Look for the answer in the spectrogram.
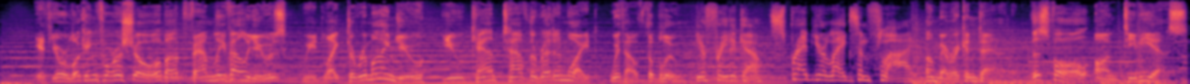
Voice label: TV Promo voice over; American Dad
